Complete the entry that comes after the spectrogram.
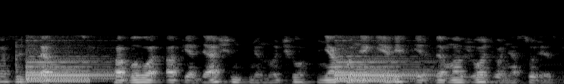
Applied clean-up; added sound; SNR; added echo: none; Keyboard (musical); -3 dB; reverberation time 0.2 s.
